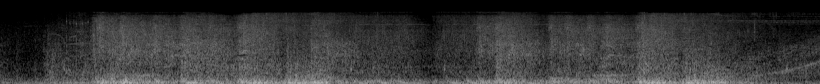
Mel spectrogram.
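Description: An electric energy beam crackles and hums loudly.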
